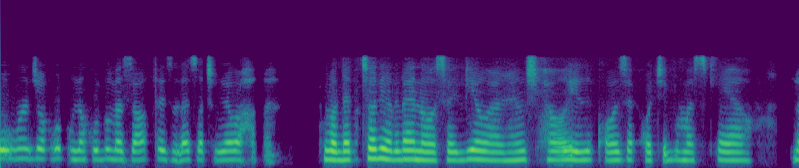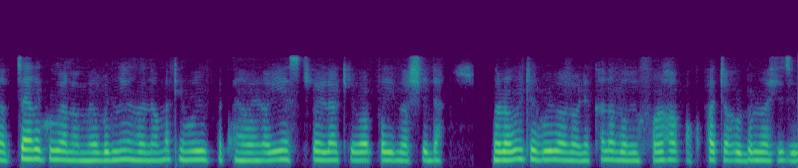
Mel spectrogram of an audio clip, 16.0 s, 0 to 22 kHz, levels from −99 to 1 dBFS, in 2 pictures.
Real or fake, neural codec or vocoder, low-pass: fake; codec, 16 kHz, 0.5 kbps, FunCodec, trained on Chinese and English, 25 frames a second; 5.4 kHz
